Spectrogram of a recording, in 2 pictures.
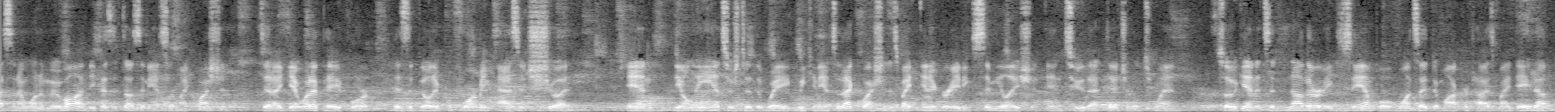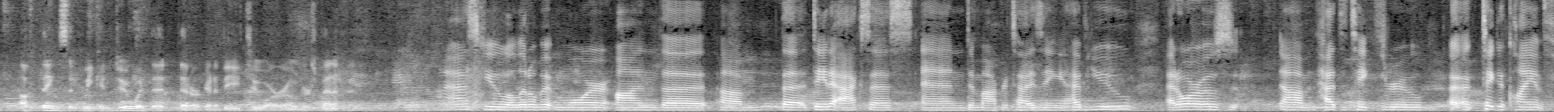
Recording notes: recorded at the Passive House Network Conference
